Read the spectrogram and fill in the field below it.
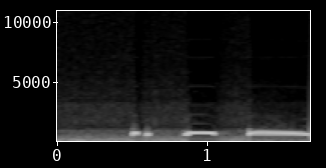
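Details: Spotted dove (tekukur) in a brief stammering call: two quick short notes, a level coo, then the start of a long drawn coo cut off at the end.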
